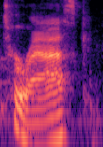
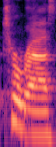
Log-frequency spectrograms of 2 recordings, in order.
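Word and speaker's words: Tarrasque: an igloo with tarasque I feel like teras is the right way to pronounce it I don't think they have any pronunciation guides in the monster manuals far as I can tell but I'm pretty sure it's teras stream is fun it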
